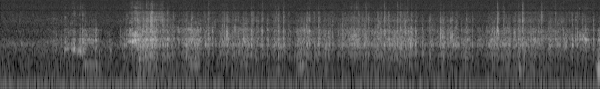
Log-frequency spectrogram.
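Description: Close-up chewing of crunchy Cheetos Cheddar Jalapeño corn snacks: a dense run of crackling crunches that starts about a second in.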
